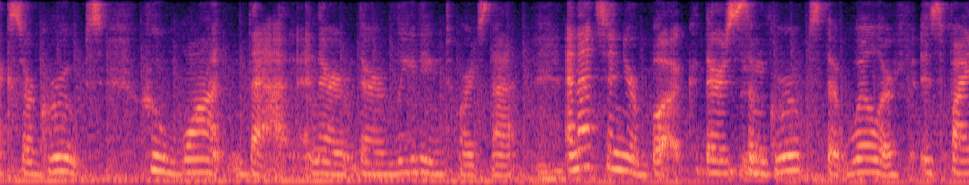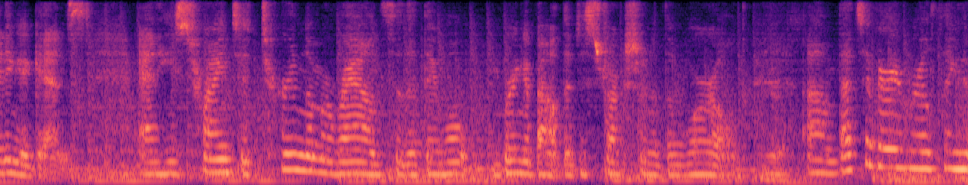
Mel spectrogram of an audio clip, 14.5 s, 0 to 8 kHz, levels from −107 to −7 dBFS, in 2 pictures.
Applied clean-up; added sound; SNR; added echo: none; Drum; 10 dB; reverberation time 0.2 s.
